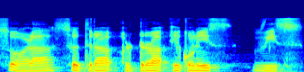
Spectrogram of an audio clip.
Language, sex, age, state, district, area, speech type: Goan Konkani, male, 18-30, Goa, Canacona, rural, spontaneous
